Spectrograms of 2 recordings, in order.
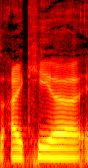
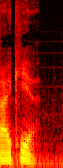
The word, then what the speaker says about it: IKEA: There's an app called Furnish that actually has IKEA and... By the way, our friends from Zurich say it's not IKEA. – What is it? – It's IKEA. – IKEA. – That's how they say it in Europe.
